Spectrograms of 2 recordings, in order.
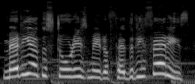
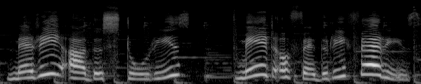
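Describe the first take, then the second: First: It is read fast. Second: It is read slowly.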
